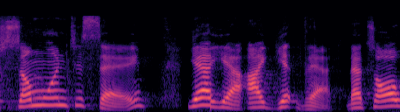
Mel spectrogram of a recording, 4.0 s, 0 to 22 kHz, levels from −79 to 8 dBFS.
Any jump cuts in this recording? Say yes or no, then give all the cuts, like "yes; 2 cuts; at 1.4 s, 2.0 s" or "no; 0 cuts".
yes; 1 cut; at 2.1 s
